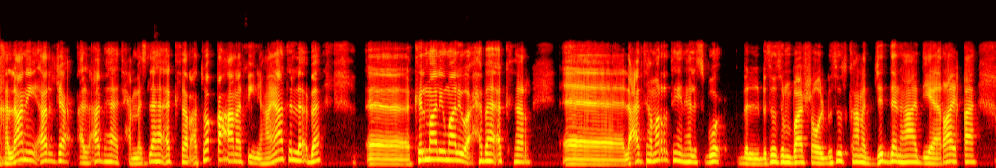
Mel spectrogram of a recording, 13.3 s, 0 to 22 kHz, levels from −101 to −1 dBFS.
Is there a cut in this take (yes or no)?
no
